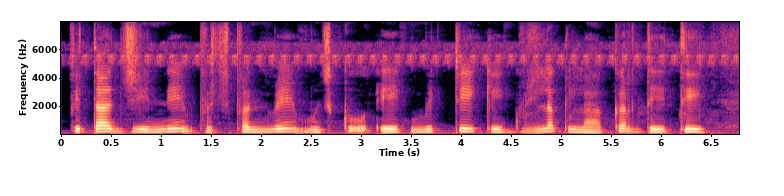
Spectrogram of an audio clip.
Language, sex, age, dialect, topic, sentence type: Hindi, female, 46-50, Awadhi Bundeli, banking, statement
